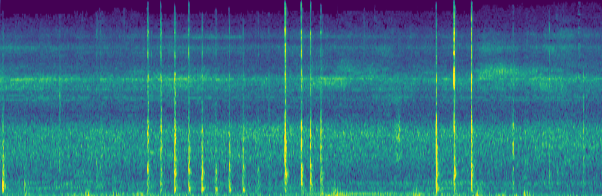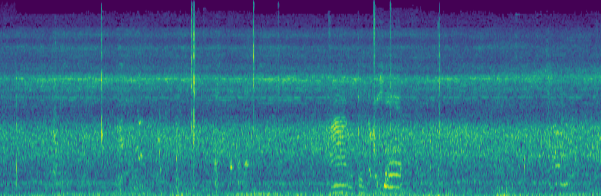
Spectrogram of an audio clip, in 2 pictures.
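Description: Auto-glass urethane cutting blade being struck and worked along the edge of the glass: groups of sharp knocks and clicks, bunched in the first ten seconds and scattered after, over a steady low outdoor rumble.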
